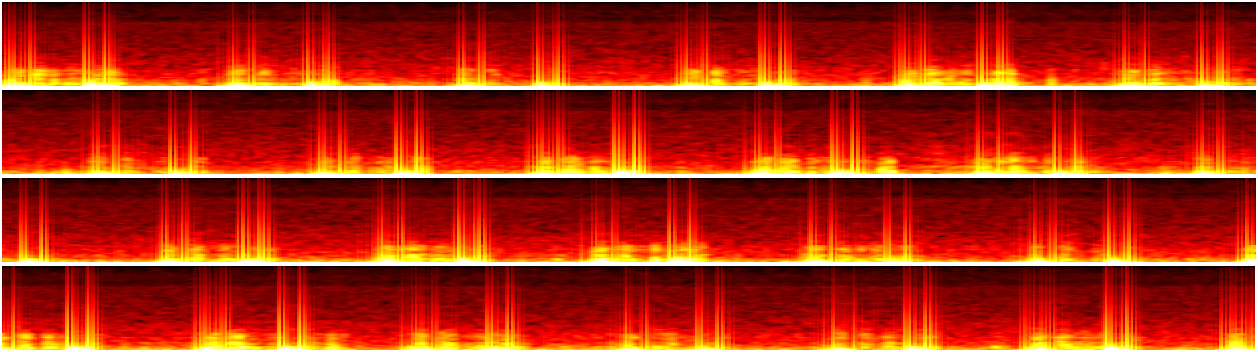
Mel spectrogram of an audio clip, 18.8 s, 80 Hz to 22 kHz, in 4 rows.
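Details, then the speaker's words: Steady low heartbeat recorded over an adult's chest, regular rhythm with paired thumps at about 73 beats a minute: normal heart sounds. "今日は胸を中心とした心音を皆さんにお届けしたいと思います。"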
